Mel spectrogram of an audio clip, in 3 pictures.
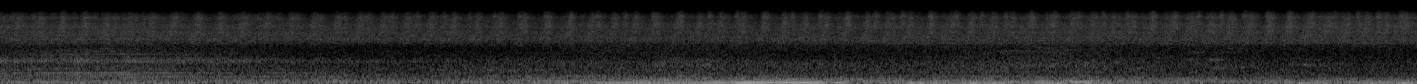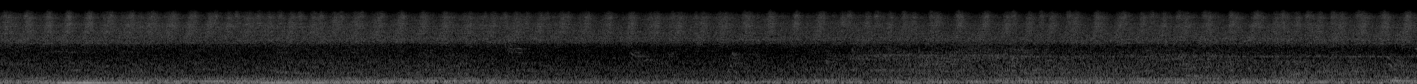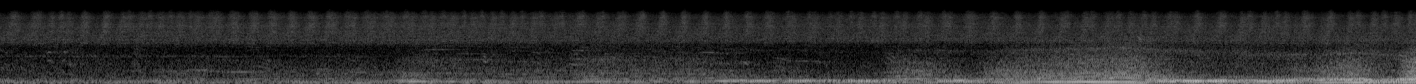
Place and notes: Xinlong Park, Da’an Dist. -, Cicadas cry and Birdsong
in the Park, Cicadas cry, Bird calls, Traffic Sound
Zoom H2n MS+XY
Taipei City, Taiwan, 28 June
